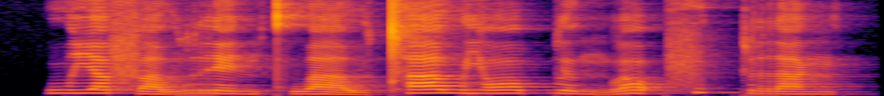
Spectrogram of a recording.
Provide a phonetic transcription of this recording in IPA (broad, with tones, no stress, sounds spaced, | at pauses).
w i˧ a̯ f a˩˦ w r e˨˩ n kʰ w aː˨˩ w tʰ a˥˩ w j ɔː˦˥ p̚ l ɯ˨˩ ŋ l ɔ˦˥ ʔ f u˥˩ k̚ p r a˧ ŋ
